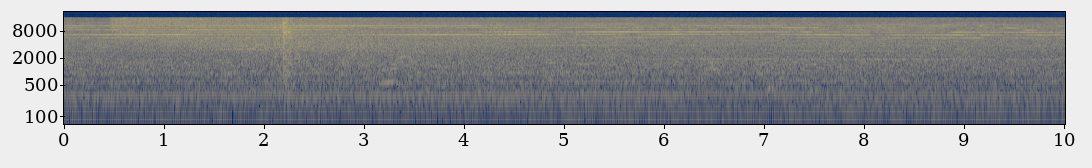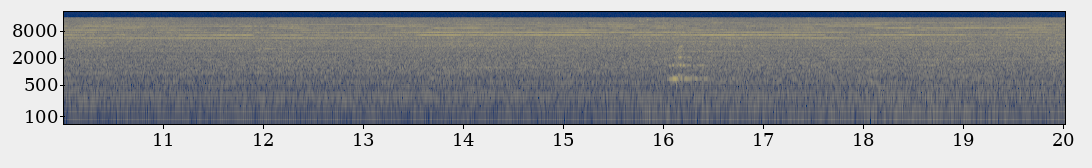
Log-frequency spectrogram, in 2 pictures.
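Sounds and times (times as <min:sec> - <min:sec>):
electric train humming: 0:13.8 - 0:20.0.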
